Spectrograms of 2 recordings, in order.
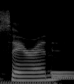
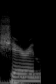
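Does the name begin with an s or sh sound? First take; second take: s; sh. First: The name begins with a plain s sound. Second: The name begins with a sh sound. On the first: "I keep calling you Saren" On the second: "like Sinead or Sean"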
